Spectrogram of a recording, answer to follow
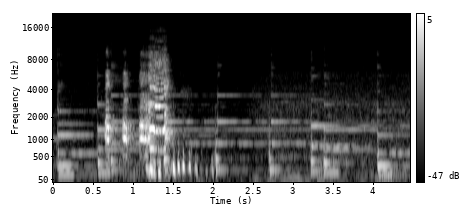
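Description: Soft background music with gentle sustained notes, and about half a second in a loud, rasping crow lasting about a second, like a rooster crowing.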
